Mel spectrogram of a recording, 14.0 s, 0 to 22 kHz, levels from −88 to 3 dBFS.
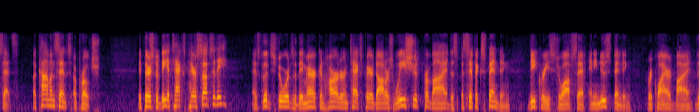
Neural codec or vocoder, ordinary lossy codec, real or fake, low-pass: codec, 16 kHz, 0.8 kbps, ZipCodec; AAC, 32 kbps; fake; 7.2 kHz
